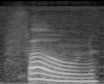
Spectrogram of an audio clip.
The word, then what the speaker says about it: phone: to be short but the word is phone that's the o sound so we need the silent E the E goes in the same box as the N because the E does not make its own sound it makes the o say its long sound so we put the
